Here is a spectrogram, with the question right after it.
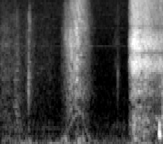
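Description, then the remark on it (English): A trouser fly zipper on a man's suit is unzipped as he goes to relieve himself, a couple of short ripping strokes followed by a longer, louder zip at the end, with no talking. “Does he take his fly down and take a piss or something?”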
